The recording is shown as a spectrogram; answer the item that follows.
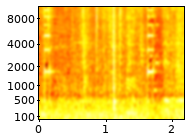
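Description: Self-checkout barcode scanner beeping as items are scanned: two short single-pitch beeps about a second and a half apart, with a few light knocks in between.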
